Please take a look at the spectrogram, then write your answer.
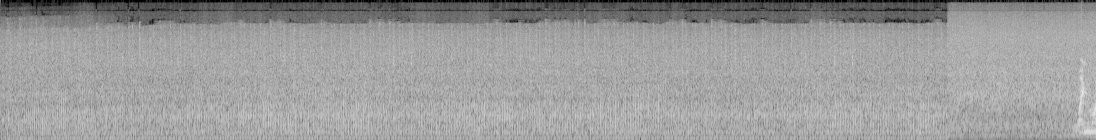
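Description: A small Panthera aircraft taxis off the runway after landing, its propeller engine droning in a steady, continuous hum and whir inside the cabin until the sound changes near the end.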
